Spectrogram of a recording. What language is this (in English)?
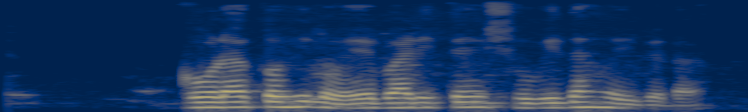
Bangla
